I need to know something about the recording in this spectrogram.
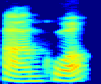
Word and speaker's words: Okonkwo: trying and you were very close it's OK conqua conqua thank you very much yes you're very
